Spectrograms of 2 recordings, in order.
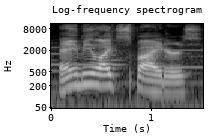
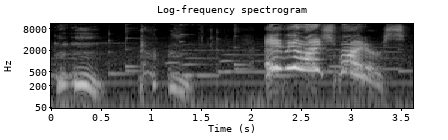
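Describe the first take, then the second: First: It is read in the speaker's natural voice. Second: It is read in a put-on character voice.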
